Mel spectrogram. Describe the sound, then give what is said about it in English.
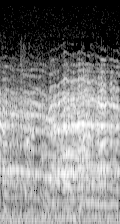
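A steady murmur of many voices at an outdoor gathering blends into an indistinct crowd babble, even in loudness, with no single speaker standing out. “Come and listen for yourself, Mr. Worcester, where that crowd is.”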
